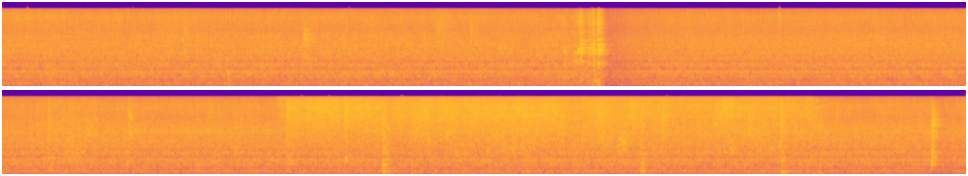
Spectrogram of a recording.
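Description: Bok choy sizzling in a stainless-steel pot, a steady hiss over a faint steady hum. The hiss drops out briefly about nine seconds in and grows louder from about eighteen seconds in. A couple of sharp knocks come near the end.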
